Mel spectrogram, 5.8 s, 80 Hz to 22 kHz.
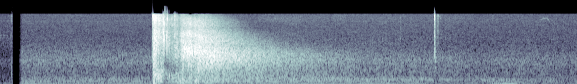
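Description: A single shot from a .32 caliber CVA percussion-cap muzzleloading squirrel rifle about a second and a half in, a sharp report followed by a long echoing tail that fades over about a second.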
